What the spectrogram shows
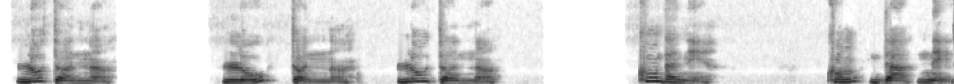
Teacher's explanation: We've seen this one as well when mn is going to be pronounced n.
